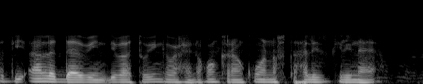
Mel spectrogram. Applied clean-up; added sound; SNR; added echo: none; none; none; none.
